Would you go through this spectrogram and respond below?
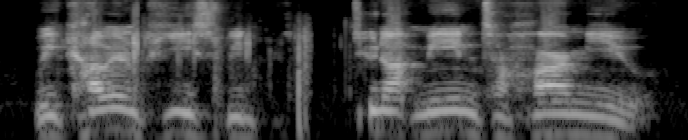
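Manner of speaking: high, loud, peaceful call. A player's character yells in Primordial to two Earth Elementals; yelling out to elementals. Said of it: "Okay, so I'm going to yell out and basically in Primordial to the other two".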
